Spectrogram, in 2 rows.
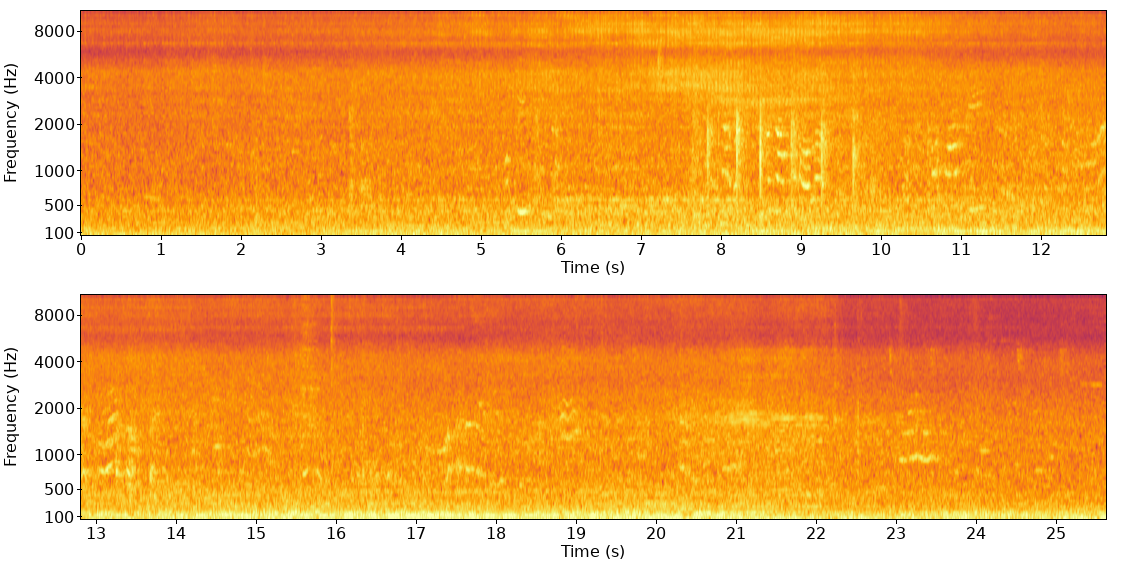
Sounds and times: Air conditioning 0:00.0 - 0:25.6
Traffic Sound 0:00.0 - 0:25.6
Walking in a small alley 0:00.0 - 0:25.6

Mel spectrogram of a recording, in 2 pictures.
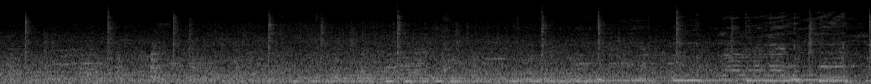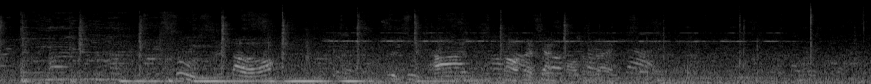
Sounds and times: visually impaired person is practicing walking 0:01.0 - 0:14.6

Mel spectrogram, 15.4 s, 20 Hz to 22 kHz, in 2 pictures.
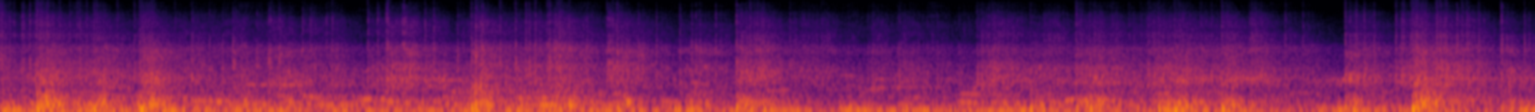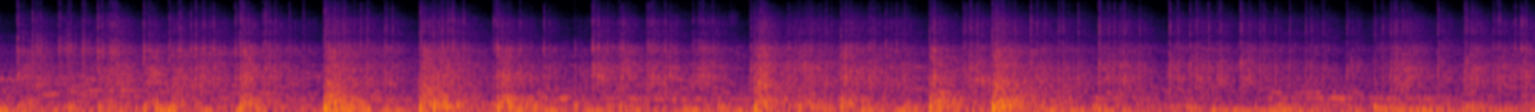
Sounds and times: Electronic firecrackers 0:00.0 - 0:15.3
Walking on the road 0:00.0 - 0:15.3

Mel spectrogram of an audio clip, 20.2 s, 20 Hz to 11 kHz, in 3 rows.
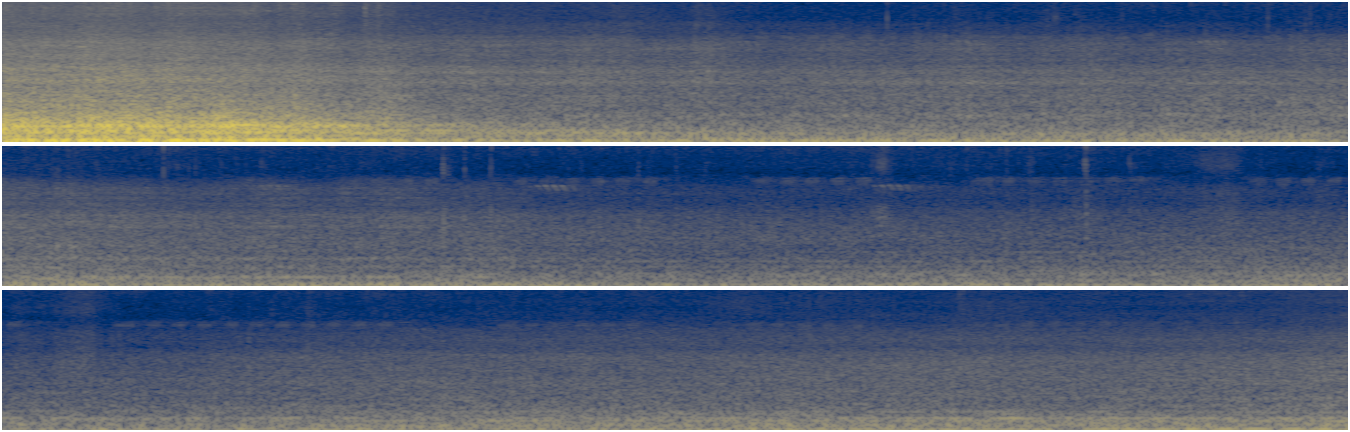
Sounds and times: Trains traveling through 0:00.0 - 0:11.0
Traffic Sound 0:00.0 - 0:20.1

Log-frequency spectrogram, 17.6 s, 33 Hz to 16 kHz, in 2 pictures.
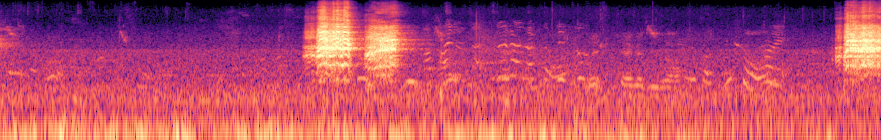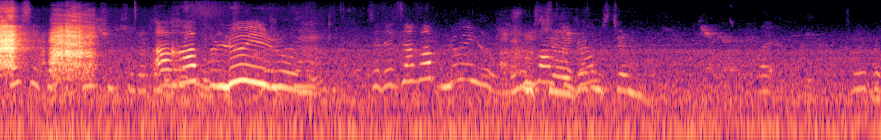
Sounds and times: Blue-and-yellow macaws 0:03.0 - 0:04.3
Blue-and-yellow macaws 0:08.3 - 0:10.0

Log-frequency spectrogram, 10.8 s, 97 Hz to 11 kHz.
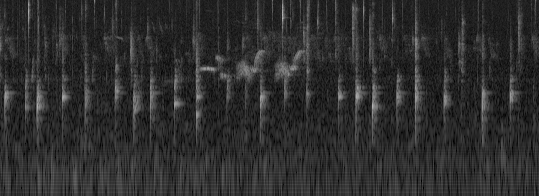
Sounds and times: droplets 0:00.0 - 0:08.1
blackbird 0:02.2 - 0:08.5
wren 0:03.9 - 0:06.5

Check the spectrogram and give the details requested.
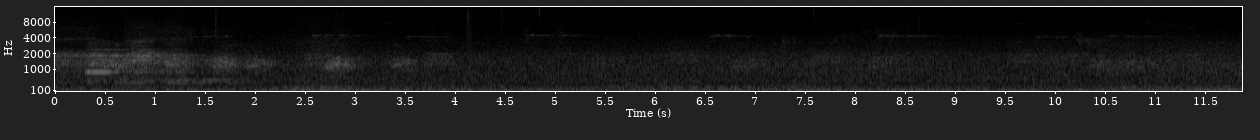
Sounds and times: Crows 0:00.0 - 0:04.0
Bus and car passing by 0:10.2 - 0:11.8

